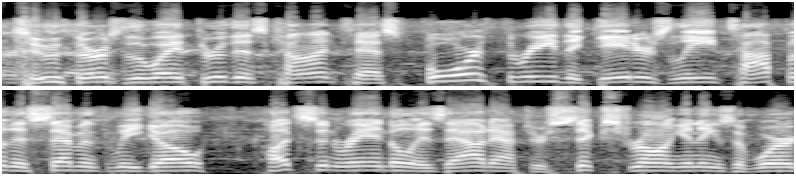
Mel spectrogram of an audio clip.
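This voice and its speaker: The loudness stays very even throughout. Noticeable background noise sits behind the voice. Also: man, high pitch for a man, ordinary pitch variation. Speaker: aspiring sports broadcaster, radio play-by-play announcer. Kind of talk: live baseball radio play-by-play. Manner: fast, energetic, excited.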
